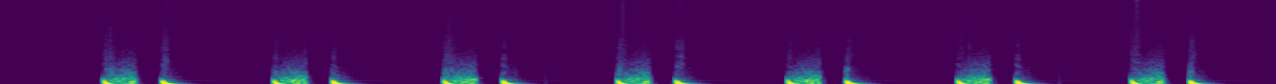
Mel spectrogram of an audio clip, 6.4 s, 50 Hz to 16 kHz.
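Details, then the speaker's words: Regular heart sounds about 70 a minute with an ejection click and harsh crescendo-decrescendo systolic murmur ending at S2: aortic stenosis. "so you hear the murmur start soft after that ejection click and then it peaks in intensity then it de crescendos or gets softer and it ends at S2 when the valve closed"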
